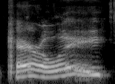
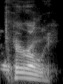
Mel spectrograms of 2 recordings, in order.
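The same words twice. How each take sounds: First: It is said in a Southern accent. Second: It is said in a plain accent.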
